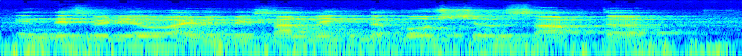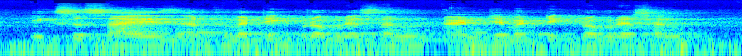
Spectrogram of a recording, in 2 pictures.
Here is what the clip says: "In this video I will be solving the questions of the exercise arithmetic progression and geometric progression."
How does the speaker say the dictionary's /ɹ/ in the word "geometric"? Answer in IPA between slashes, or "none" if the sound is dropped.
none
